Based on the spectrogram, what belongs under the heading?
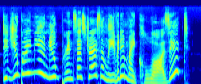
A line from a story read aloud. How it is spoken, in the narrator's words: Ivy exclaimed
